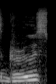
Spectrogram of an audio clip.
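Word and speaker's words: Grus: And then his name is pronounced Prince Groose with an S in the end.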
